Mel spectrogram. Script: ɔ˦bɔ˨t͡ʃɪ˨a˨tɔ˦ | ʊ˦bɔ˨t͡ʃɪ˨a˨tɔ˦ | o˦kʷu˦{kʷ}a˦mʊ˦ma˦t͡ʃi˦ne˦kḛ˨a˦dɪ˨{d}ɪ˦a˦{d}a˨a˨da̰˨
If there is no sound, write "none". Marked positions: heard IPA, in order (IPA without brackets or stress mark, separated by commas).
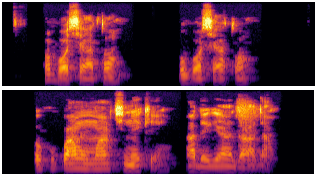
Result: kʷ, ɡ, d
